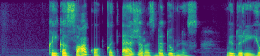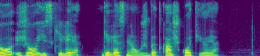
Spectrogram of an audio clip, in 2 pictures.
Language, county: Lithuanian, Klaipėda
